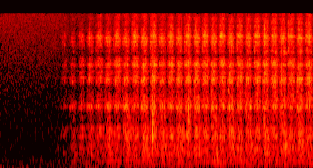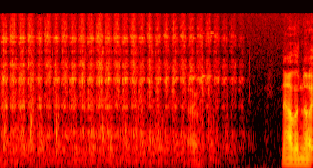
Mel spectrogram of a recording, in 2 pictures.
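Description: A hacksaw cuts with quick rasping strokes.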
